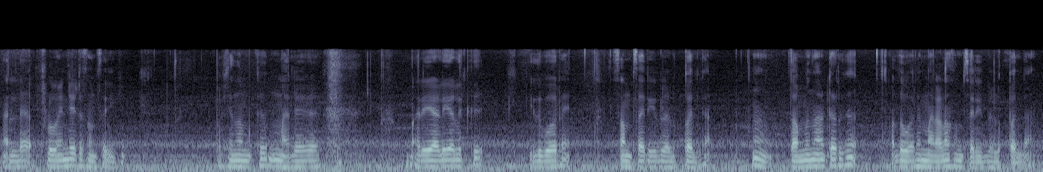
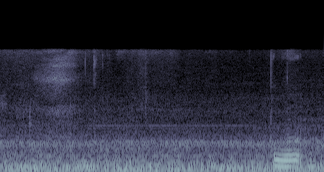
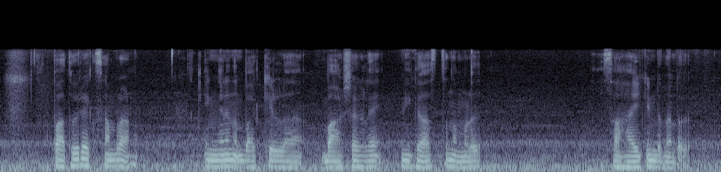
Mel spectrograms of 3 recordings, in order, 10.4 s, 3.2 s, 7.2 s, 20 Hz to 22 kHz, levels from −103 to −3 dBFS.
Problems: none marked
